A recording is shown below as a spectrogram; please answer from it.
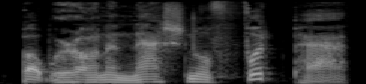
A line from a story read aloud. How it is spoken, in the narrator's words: protested, my sense of unfairness momentarily outweighing my instinct to exit sharply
